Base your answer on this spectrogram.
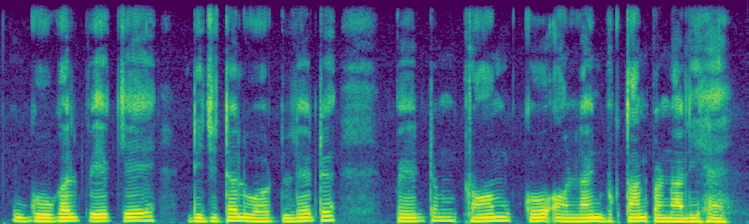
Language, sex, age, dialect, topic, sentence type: Hindi, male, 18-24, Garhwali, banking, statement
